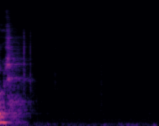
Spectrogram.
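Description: A man's voice trails off, then near silence with two faint, short clicks a little over half a second apart.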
